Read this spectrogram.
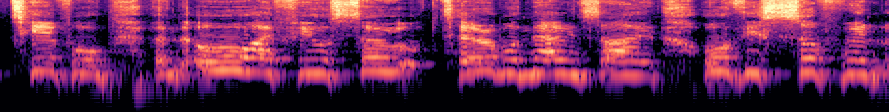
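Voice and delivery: high-pitched, hammed-up suffering; exaggerated parody of tearful feelings; mock emotional wailing. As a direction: whine it like a melodramatic sufferer. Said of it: "Emotions do".

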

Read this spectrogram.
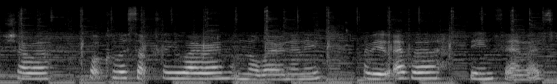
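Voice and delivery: normal talking voice

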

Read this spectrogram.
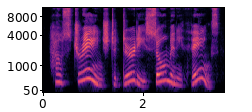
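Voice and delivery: put-on young Japanese bride, puzzled; mother's voice. A narrator's reading. Mother's voice in story.

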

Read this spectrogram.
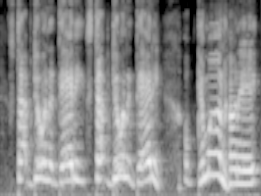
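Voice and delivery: put-on high, whiny child begging Daddy to stop; pleading kid. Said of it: "his family would stab him".

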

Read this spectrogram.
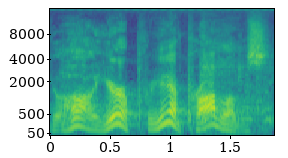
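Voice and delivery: low mock-disapproving tut; judging audience. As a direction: tut at him from the pews. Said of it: "the other half is like".

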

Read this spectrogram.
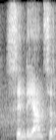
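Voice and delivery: ordinary delivery

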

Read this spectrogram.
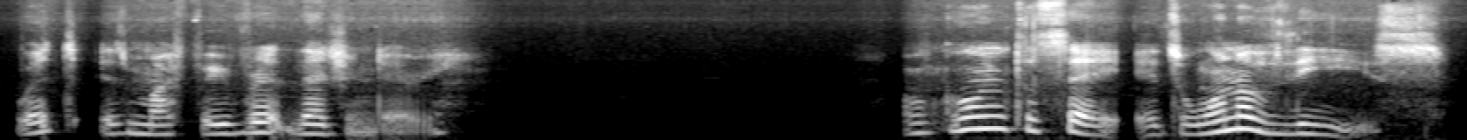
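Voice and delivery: ordinary delivery

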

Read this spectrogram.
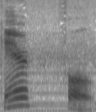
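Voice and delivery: "Careful" in two drawn-out syllables, care, ful; split into syllables. Shown as a demonstration. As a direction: break "Careful" slowly into care - ful with a gap. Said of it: "يعني فيها two syllables".

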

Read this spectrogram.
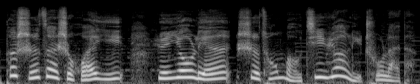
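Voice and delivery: ordinary delivery

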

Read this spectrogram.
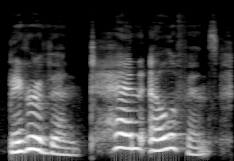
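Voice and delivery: usual speaking voice

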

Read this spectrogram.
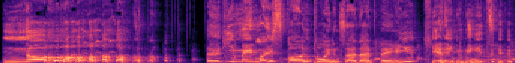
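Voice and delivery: high, loud, half-laughing protest; outraged wail. Real, not acted. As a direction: cry out in comic disbelief. Gamer trapped by a spawn prank.

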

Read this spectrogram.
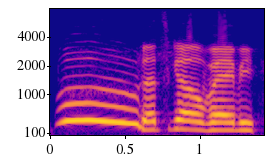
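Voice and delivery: loud, high victory whoop; excited cheer. Real, not acted. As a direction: celebrate the kill at full volume. Celebrating a kill.

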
